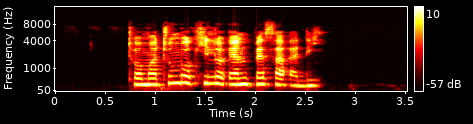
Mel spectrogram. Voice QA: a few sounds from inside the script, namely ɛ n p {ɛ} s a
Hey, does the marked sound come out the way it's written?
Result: yes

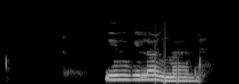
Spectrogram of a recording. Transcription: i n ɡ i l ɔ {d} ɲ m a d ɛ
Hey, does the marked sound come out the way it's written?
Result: no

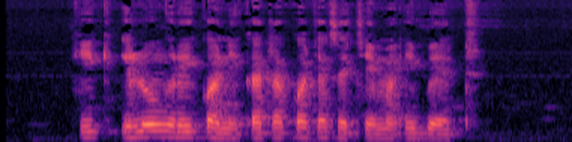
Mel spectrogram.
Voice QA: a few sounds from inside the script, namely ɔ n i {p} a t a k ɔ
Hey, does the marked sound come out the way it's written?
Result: no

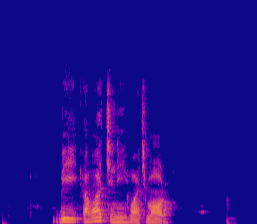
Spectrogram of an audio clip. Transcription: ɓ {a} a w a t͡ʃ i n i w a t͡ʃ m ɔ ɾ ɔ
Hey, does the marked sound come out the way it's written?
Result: no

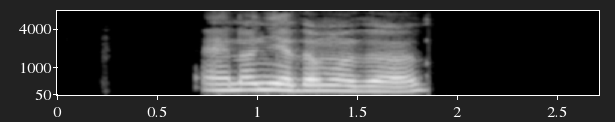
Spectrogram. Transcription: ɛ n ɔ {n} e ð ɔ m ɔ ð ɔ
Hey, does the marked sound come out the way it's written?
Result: no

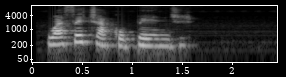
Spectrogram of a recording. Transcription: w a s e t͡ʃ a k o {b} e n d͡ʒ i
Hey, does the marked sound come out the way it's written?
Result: no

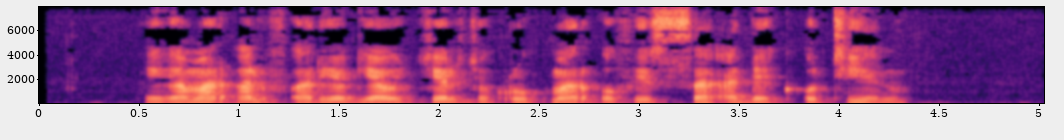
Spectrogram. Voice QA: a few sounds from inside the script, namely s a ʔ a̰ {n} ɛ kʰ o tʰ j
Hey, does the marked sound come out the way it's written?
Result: no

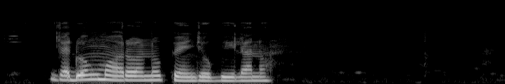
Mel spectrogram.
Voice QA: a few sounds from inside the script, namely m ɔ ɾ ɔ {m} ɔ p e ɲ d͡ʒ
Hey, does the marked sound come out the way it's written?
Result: no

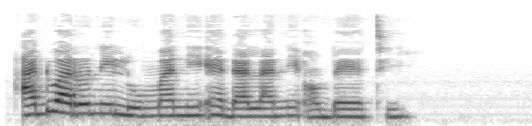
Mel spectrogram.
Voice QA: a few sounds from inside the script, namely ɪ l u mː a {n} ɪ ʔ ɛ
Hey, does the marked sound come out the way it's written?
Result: yes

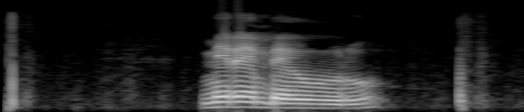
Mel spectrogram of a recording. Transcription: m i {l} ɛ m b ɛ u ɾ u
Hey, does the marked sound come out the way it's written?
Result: no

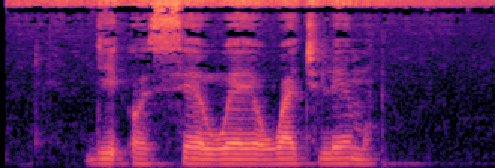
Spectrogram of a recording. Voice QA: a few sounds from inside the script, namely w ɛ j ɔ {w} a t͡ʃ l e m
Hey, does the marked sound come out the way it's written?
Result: yes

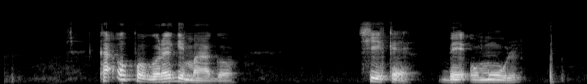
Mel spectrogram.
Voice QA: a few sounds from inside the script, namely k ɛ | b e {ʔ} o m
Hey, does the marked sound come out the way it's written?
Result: yes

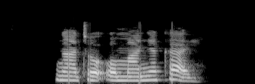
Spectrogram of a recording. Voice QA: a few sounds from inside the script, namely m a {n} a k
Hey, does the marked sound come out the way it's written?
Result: no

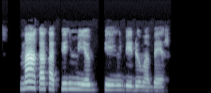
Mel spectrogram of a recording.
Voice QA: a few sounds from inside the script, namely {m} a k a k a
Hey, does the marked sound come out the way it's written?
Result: yes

